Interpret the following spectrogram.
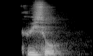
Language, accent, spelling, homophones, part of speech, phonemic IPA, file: French, France, cuissot, cuisseau / cuisseaux / cuissots, noun, /kɥi.so/, LL-Q150 (fra)-cuissot.wav
- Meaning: thigh (meat) of game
